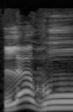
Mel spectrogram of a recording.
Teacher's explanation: अब लाम पर ज़बर है, इसको नहीं खींचेंगे। हा पर उल्टी पेश है, उल्टा पेश है, इसको एक अलिफ खींचेंगे।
